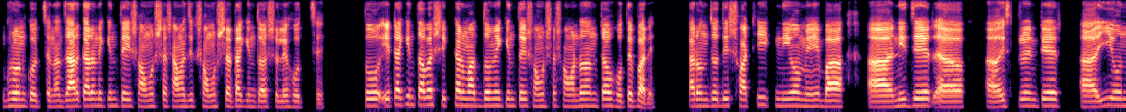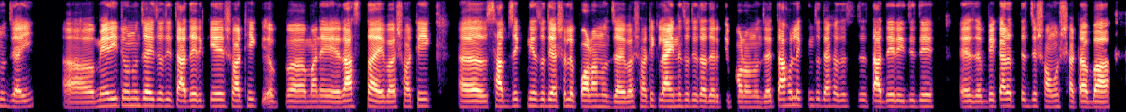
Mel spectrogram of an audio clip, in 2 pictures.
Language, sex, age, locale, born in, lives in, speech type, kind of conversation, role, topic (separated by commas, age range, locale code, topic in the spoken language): Bengali, male, 25-29, bn-BD, Bangladesh, Bangladesh, conversation, unstructured, none, শিক্ষার মাধ্যমে সমাজে কী কী পরিবর্তন আনা সম্ভব?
